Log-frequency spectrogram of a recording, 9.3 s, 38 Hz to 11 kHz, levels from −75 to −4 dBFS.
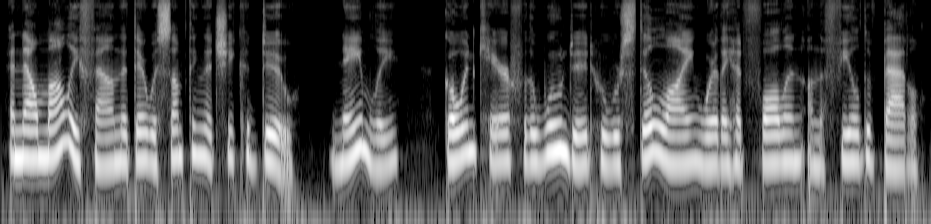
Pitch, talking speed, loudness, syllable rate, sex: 190 Hz, 200 wpm, -17 LUFS, 5.3 syllables/s, female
